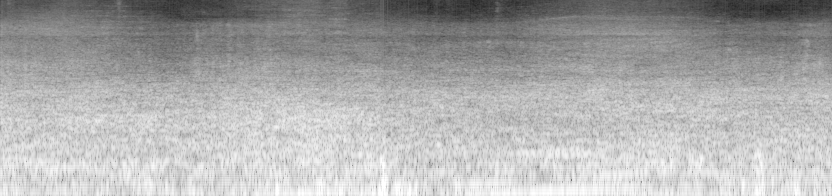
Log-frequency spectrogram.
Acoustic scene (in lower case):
street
